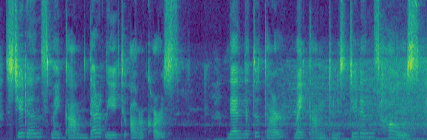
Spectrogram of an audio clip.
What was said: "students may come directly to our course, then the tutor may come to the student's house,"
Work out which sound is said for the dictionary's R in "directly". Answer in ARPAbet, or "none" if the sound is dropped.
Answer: R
